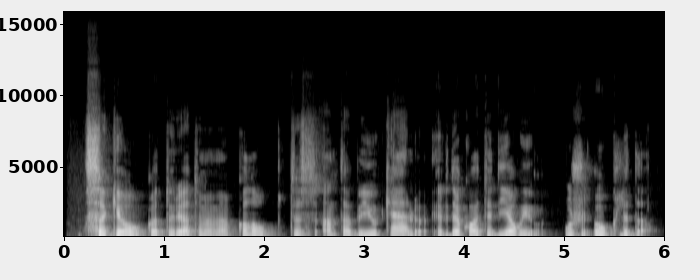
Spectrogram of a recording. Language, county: Lithuanian, Vilnius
